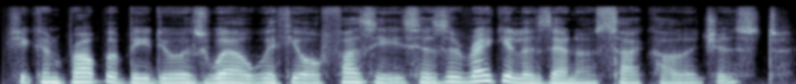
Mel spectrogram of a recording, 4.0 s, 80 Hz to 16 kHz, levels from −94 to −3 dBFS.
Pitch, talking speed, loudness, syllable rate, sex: 170 Hz, 210 wpm, -18 LUFS, 6.0 syllables/s, female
